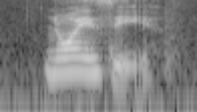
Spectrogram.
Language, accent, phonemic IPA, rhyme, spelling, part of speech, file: English, US, /ˈnɔɪzi/, -ɔɪzi, noisy, adjective, En-us-noisy.ogg
- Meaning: 1. Making a noise, especially a loud unpleasant sound 2. Full of noise 3. Unpleasant-looking and causing unwanted attention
